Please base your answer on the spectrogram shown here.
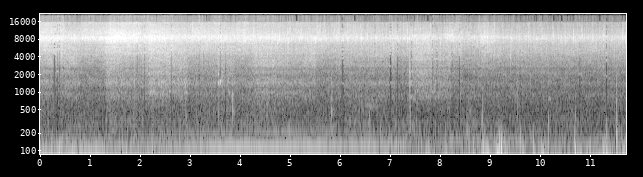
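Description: Four hamburgers frying on a wood-fired brick rocket stove, a constant close sizzle with scattered pops and crackles that grow busier toward the end, no talk over it.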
